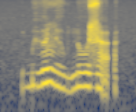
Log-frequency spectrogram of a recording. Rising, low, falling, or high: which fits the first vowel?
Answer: rising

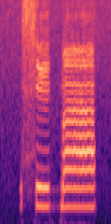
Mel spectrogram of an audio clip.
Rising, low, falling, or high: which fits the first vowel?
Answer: high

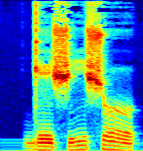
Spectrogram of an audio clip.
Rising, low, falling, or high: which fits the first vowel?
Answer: low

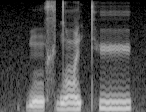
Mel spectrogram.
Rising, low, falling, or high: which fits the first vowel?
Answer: low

